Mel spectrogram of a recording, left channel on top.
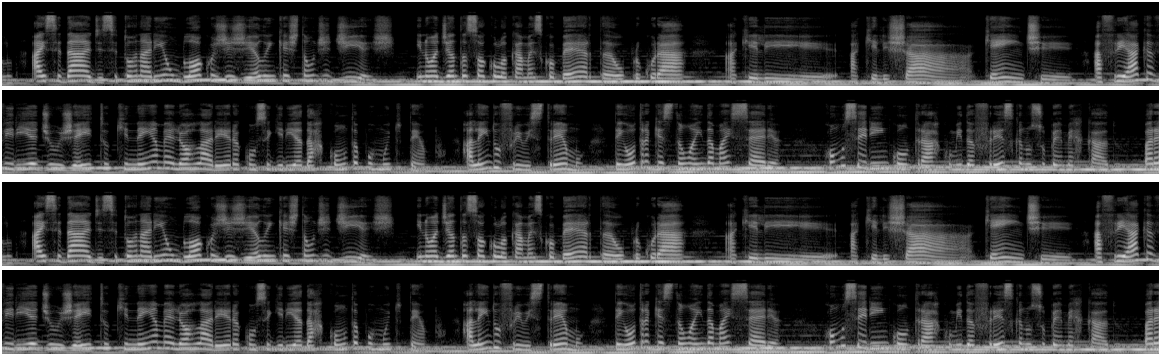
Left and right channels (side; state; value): both; identical; correlation 1.00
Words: As cidades se tornariam blocos de gelo em questão de dias. E não adianta só colocar mais coberta ou procurar aquele chá quente. A friaca viria de um jeito que nem a melhor lareira conseguiria dar conta por muito tempo. Além do frio extremo, tem outra questão ainda mais séria. Como seria encontrar comida fresca no supermercado?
